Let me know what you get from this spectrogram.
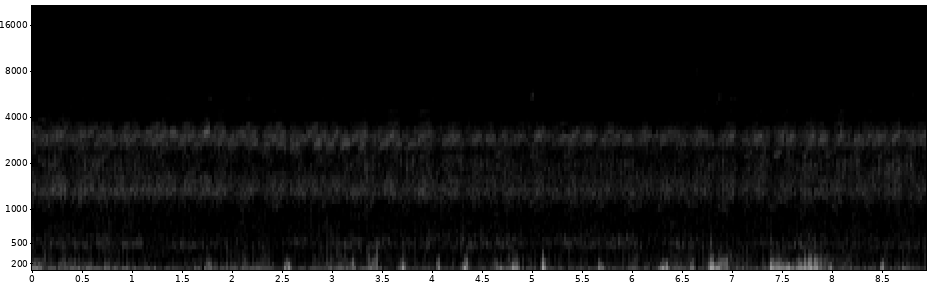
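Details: Frogs chorusing at night under a cloud-covered moon: a steady, dense trilling drone of many callers, layered over irregular low thumping pulses.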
